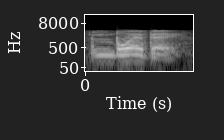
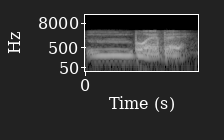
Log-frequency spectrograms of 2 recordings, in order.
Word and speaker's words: M'Bwebe: Can you please pronounce your name for me correctly? Yes, it's Mbwebe. It's Mbwebe. Mbwebe. Yeah, there you go. Outstanding. Yeah. And can you pronounce your full name, sir? It's Mbwebe Aja Ishangi.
